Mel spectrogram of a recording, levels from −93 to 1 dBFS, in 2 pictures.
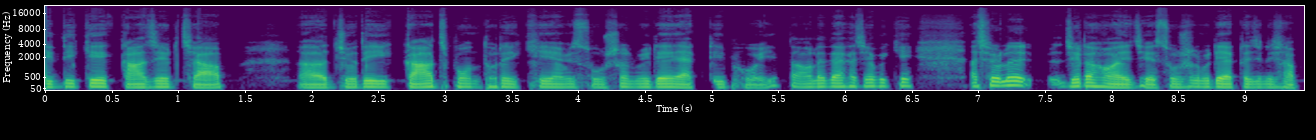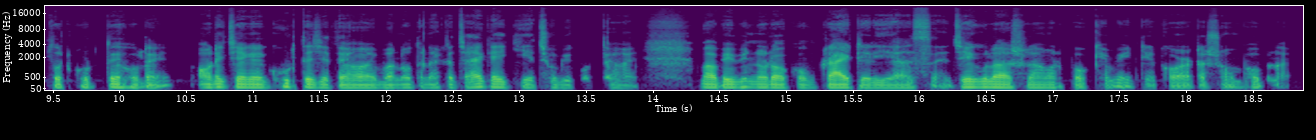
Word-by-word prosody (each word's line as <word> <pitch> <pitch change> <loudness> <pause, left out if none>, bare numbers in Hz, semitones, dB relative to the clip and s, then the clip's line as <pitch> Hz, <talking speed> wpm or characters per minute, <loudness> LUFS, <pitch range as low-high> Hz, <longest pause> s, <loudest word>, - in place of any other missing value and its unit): এইদিকে 115 +3 +1 0.2
কাজের 105 +1 +3
চাপ। 95 +1 +4 0.6
আ - - 0 0.3
যদি 110 +1 +3 0.3
কাজ 105 +2 +6 0.2
বন্ধ 110 -2 -2 0.2
রেখে 105 +2 -3
আমি 105 +1 -2
social 100 +3 -3
media-য় 110 0 +4
active 100 +1 -7
হই 90 -1 -4 0.2
তাহলে 115 0 0
দেখা 120 +1 +1
যাবে 130 0 +1
কি? 140 - +2 0.5
আসলে 155 +4 +5 0.4
যেটা 135 0 +5
হয় 100 -3 +5
যে 100 - +2
social 110 +2 -1
media 110 -1 +5
একটা 105 - -2
জিনিস 105 -1 -3
upload - - -3
করতে 105 - -1
হলে 90 - -2 0.4
অনেক 105 +1 +2
জায়গায় 100 -2 +4
ঘুরতে 120 -4 +1
যেতে 90 -1 0
হয় 90 -1 +1
বা 90 - +1
নতুন 95 0 -7
একটা 95 - -5
জায়গায় 105 -1 +2
গিয়ে 90 -1 -4
ছবি 85 -1 -8
করতে - - -12
হয়। - - -12 0.5
বা 100 - +5
বিভিন্ন 100 +1 0
রকম 90 0 -1
criteria 90 -2 +3
আছে - - -7 0.2
যেগুলা 105 0 +4
আসলে 95 0 -5
আমার 90 0 -5
পক্ষে - - -5
maintain 125 -2 -8
করাটা - - -2
সম্ভব - - -6
না। - - -14
105 Hz, 170 wpm, -26 LUFS, 95-110 Hz, 0.6 s, কাজ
